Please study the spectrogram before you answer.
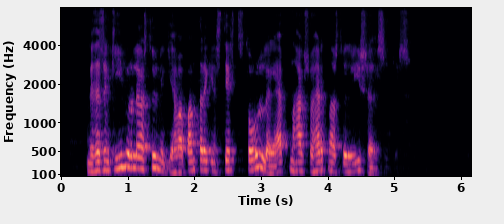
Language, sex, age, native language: Icelandic, male, 30-39, Icelandic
